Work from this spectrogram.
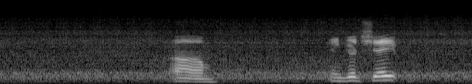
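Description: A 2006 Lexus 3.3L VVT V6, freshly fitted with a new timing belt, idles with a low, steady hum beneath two brief bursts of nearby talk.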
